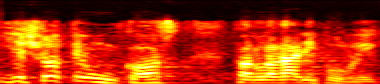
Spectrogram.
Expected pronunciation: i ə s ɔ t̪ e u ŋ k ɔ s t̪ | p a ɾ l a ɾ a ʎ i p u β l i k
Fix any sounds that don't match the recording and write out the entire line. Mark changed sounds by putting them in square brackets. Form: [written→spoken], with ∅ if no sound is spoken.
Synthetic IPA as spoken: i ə [s→ʃ] ɔ t̪ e u ŋ k ɔ s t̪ | p [a→ə] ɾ l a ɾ a [ʎ→ɾ] i p u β l i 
